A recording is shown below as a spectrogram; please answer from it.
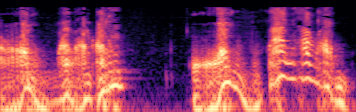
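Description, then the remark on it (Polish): A voice imitates the whimpering of Filip, a dog, as it runs off after Pimpuś swats it on the nose: a series of whiny, rising-and-falling yelps in several loud bursts, with a brief pause before two more drawn-out whines. “Filip w nogi, wróble w górę, Filip skomli, wróble wrzeszczą, pszczoły, osy, muchy, trzmiele oburzone gniewnie brzęczą.”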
